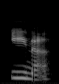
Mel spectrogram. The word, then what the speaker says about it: Eithne: It's Eithne. Pronounced Ina. Ina.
